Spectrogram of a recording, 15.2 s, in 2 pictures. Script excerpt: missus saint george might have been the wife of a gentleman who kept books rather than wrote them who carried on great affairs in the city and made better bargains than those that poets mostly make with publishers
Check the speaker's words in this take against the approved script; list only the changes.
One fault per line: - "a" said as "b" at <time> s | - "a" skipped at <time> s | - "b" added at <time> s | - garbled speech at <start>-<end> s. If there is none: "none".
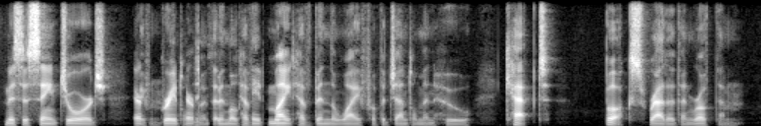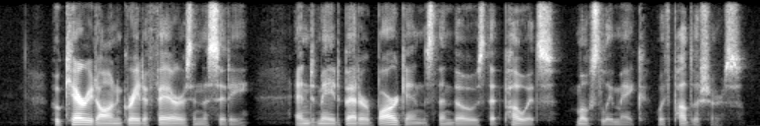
- garbled speech at 1.3-2.6 s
